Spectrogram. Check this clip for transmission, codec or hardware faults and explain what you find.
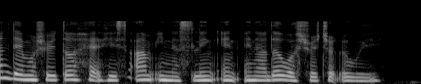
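Nothing in the speech points to a fault anywhere along the signal chain.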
